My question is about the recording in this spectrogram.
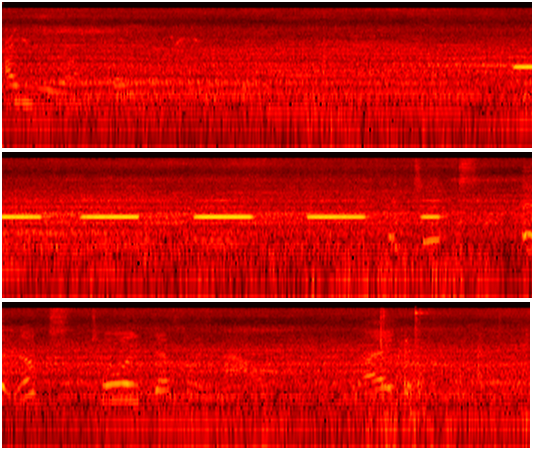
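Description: John Deere excavator's diesel engine running steadily, with its travel alarm sounding a run of five evenly spaced, high beeps a little over three seconds in.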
